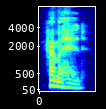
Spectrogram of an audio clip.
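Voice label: "hammerhead" Australian English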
